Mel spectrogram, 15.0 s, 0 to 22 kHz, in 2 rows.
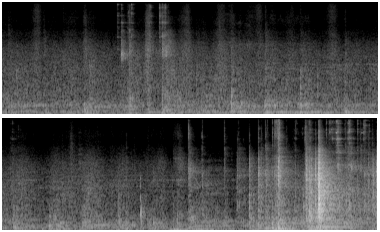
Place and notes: Ascolto il tuo cuore, città. I listen to your heart, city. Several Chapters **SCROLL DOWN FOR ALL RECORDINGS - “La flanerie aux temps du COVID19, un an après”: Soundwalk
“La flanerie aux temps du COVID19, un an après”: Soundwalk
Chapter CLXI of Ascolto il tuo cuore, città. I listen to your heart, city
Wednesday, March 10th, 2021. Same path as 10 March 2020, first recording for Chapter I: “walking in the movida district of San Salvario, Turin the first night of closure by law at 6 p.m.of all the public places due to the epidemic of COVID19.”
Start at 8:58 p.m., end at h. 9:29 p.m. duration of recording 31'31''
The entire path is associated with a synchronized GPS track recorded in the (kml, gpx, kmz) files downloadable here:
